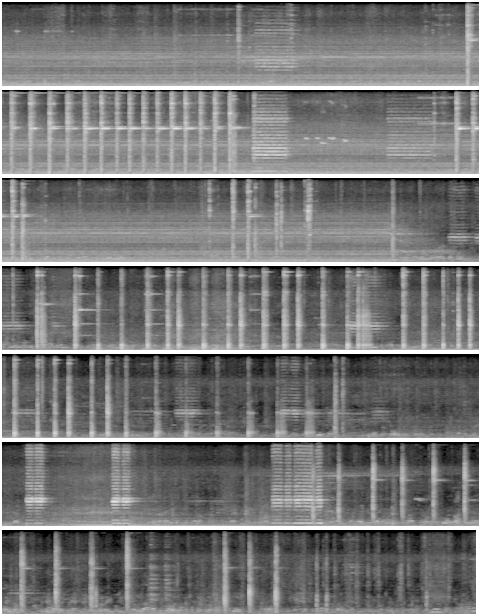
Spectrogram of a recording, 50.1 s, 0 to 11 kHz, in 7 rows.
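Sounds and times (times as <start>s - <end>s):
hammer striking metal on anvil: 6.9s - 11.1s, 13.6s - 15.2s, 17.3s - 19.2s, 22.0s - 33.4s, 40.4s - 45.1s.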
